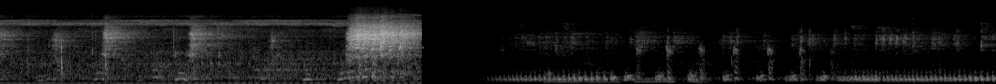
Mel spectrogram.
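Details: Grey-winged trumpeter in Suriname giving its normal flock contact call, which keeps the flock together and tracks each individual: low, hollow clucking notes in quick pulsed runs. Rustling and a loud crackling burst, then silence, come before.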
